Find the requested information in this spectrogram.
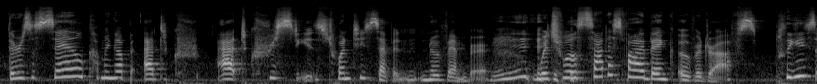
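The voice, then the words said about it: Put-on posh British accent. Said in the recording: “read it in a British accent? ... A posh British accent? ... I'll try.”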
